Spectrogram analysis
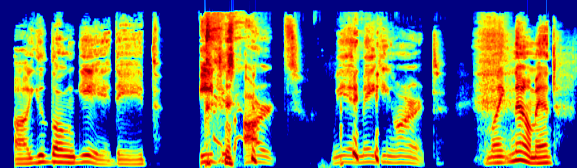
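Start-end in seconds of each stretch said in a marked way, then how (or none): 0.2-2.8 put-on French accent. Retelling what the french say when questioned, in a mock french accent. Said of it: "Is that a French accent?".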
